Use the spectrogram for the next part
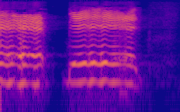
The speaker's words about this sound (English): And then you have the livestock that is probably with them as well. Sheep and goats.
